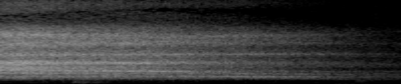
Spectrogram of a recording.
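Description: A woman's long, audible breath out through the open mouth, a deep exhale of a relaxation breathing exercise, fading away over about two seconds.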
